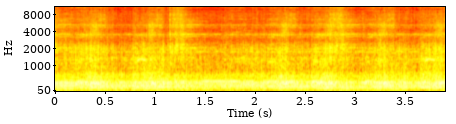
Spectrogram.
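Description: A whip lashes through the air.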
